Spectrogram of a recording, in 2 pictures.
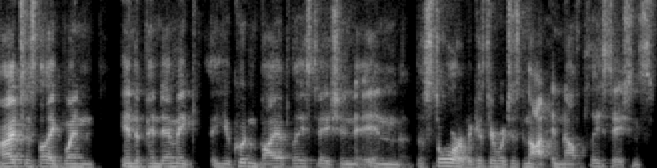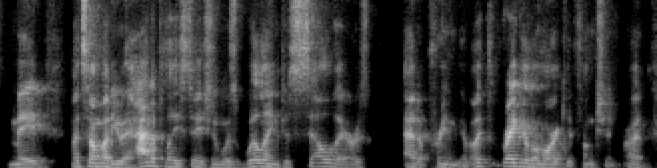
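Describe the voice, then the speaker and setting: A man speaks in a flat monotone, his voice fairly high-pitched and somewhat breathy. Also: moderate pace. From Germany. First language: German. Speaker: startup founder. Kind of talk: interview.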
